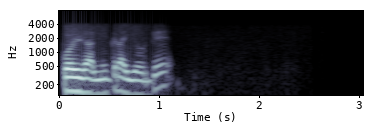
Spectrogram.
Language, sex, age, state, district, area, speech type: Dogri, male, 18-30, Jammu and Kashmir, Samba, rural, conversation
